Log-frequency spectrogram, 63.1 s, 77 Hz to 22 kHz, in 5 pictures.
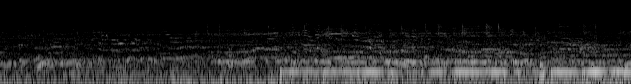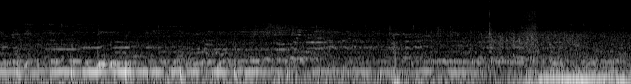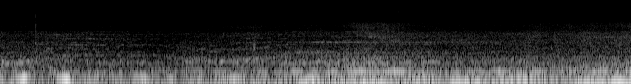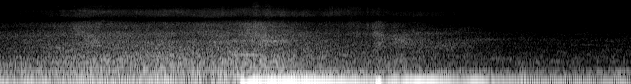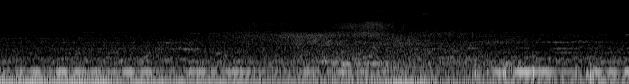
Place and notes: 壯圍鄉復興村, Yilan County - Funeral
Funeral, Traffic Sound, At the roadside
Sony PCM D50+ Soundman OKM II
